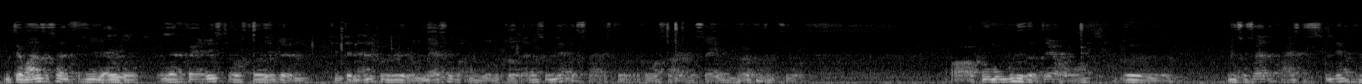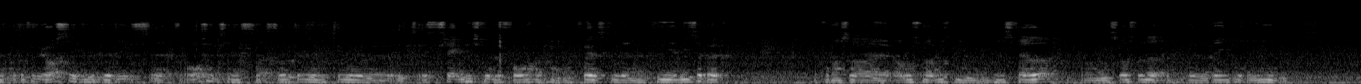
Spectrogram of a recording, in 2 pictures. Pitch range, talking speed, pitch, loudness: 90-110 Hz, 225 wpm, 100 Hz, -31 LUFS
